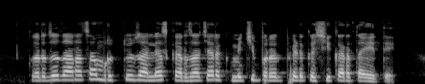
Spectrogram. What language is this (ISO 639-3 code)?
mar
